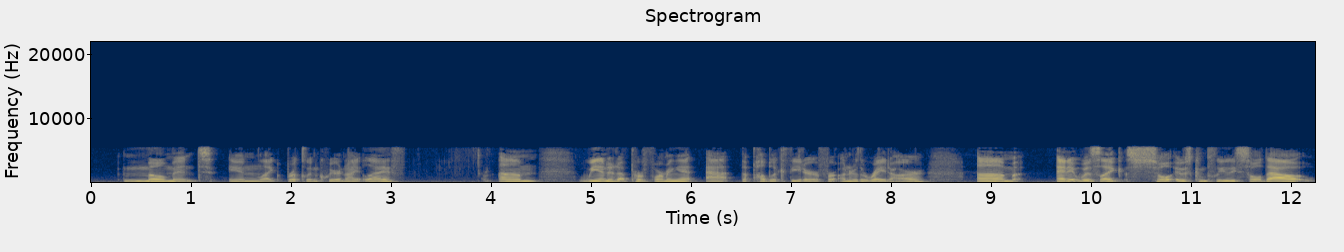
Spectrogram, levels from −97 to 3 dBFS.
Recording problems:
high frequencies cut off; noticeable; nothing above 5.5 kHz

